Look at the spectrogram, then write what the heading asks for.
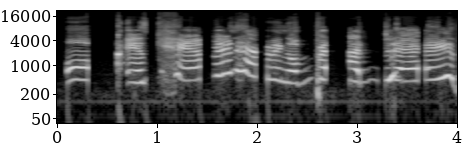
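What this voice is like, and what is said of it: Loud nasal whiny drawn-out voice. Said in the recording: “make it a really loud nasal whine and draw the word out ... That was my Sam impression.”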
